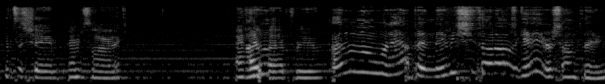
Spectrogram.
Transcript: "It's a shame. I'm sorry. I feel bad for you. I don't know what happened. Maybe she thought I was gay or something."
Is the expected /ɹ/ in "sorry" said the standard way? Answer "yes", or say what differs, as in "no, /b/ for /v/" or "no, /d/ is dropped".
no, /ɹ/ is dropped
